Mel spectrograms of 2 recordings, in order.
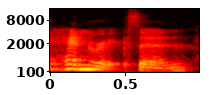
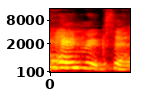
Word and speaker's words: Henriksen: Ole Henriksen. – Henriksen, isn't it? – No, there's no D in it. – Oh. Okay. I can't say it. Oh, Ole Henriksen.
